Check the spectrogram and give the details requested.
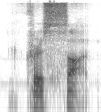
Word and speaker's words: croissant: so far, like, yeah, apparently if you're to pronounce like croissant, oof, yikes, croissant in this case. There you go, croissant, right? Yes, I've heard people would say like croil and then sant, so then they kind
